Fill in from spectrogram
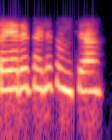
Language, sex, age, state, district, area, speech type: Marathi, female, 18-30, Maharashtra, Ratnagiri, urban, conversation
